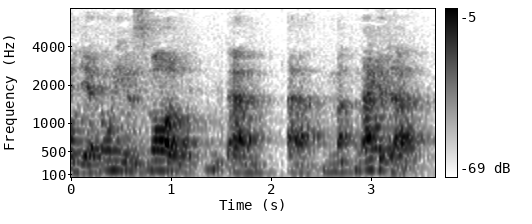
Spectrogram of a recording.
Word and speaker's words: Magadha: only in a small Magadha, that's the right pronunciation. Yeah, Magadha.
